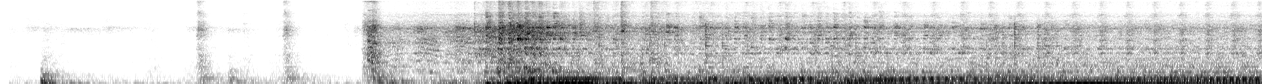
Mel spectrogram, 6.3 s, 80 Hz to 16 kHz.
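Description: International Scout 800's engine starting: a few short knocks during the first two seconds, then it catches about two and a half seconds in and settles into a steady idle.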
